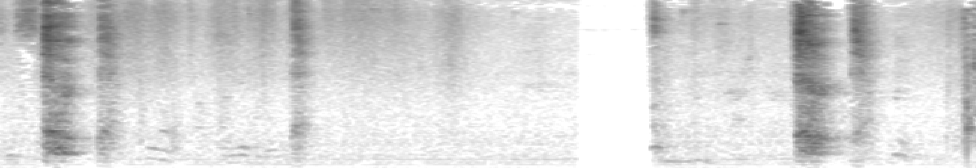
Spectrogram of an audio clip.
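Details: Persistent cough: repeated harsh coughs in two clusters with a short gap between them, in a quiet room.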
